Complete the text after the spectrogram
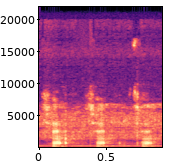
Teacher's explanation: Dia nyebutnya anginnya nggak banyak yang keluar. Sa di ujung lidah ketemu dengan ini gigi bagian belakang tapi yang bagian atas.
